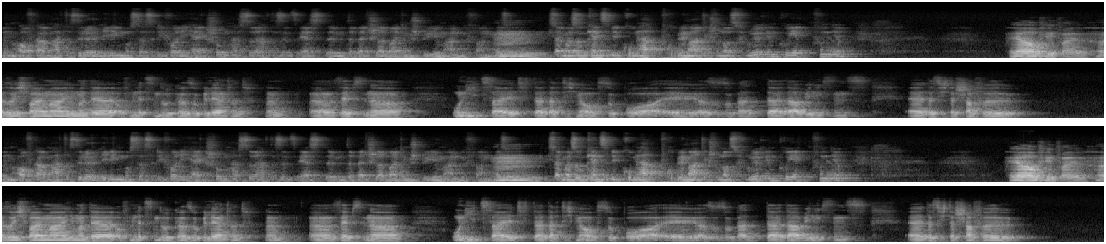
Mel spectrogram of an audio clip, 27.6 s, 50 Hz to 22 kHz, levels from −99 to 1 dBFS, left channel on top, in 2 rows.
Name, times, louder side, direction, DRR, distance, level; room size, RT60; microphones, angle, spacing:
voice 1, 0.0-6.4 6.8-10.8, equal, 40° right, -6 dB, 1.9 m, -41 dB
voice 2, 6.1-6.8 10.3-10.4 12.6-17.3 17.6-18.7 19.4-24.5 25.1-26.4, right 1 dB, 65° right, 3 dB, 1.7 m, -32 dB
6.1 x 5.9 x 6.7 m, 0.68 s
head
